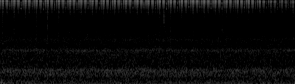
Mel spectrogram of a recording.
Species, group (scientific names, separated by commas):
Conocephalus fuscus, Orthoptera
